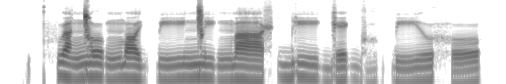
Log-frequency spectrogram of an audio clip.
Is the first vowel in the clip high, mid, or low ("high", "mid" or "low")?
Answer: low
